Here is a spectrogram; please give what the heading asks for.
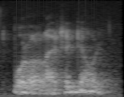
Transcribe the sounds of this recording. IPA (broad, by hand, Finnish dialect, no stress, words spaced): puolɑlɑisel jɑ olʲ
